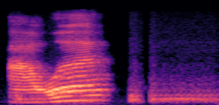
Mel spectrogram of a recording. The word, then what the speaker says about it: hour: kata benda yang lain misalnya hour jam ya itu kannya pakai h tapi kan h-nya enggak dibaca. Nah itu nanti pakainya gitu karena H-nya itu huruf diam ya namanya silent letter gitu as.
